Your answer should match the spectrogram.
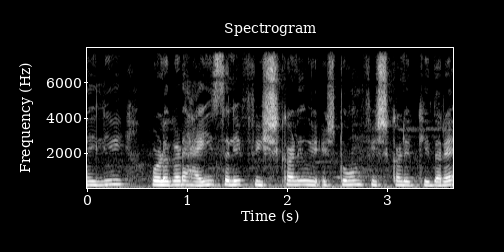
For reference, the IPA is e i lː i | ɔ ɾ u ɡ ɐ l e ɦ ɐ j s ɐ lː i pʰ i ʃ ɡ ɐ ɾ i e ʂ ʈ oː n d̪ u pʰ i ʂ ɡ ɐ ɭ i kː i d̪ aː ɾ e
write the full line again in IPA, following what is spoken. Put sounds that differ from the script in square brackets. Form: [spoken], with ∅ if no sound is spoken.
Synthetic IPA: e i lː i | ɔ [ɭ] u ɡ ɐ [ɽ] e ɦ ɐ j s ɐ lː i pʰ i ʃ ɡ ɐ [ɭ] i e ʂ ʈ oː n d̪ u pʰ i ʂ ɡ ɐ ɭ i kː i d̪ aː ɾ e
